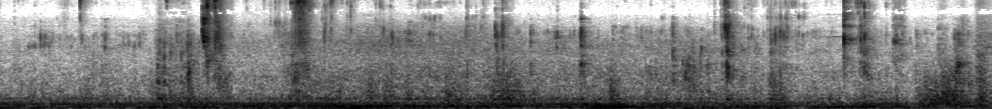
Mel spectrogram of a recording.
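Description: Close-miked chewing of a mouthful of spaghetti carbonara, with scattered wet mouth clicks and smacks over a faint steady low hum.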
